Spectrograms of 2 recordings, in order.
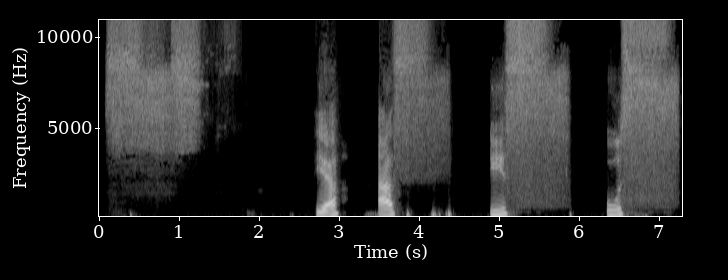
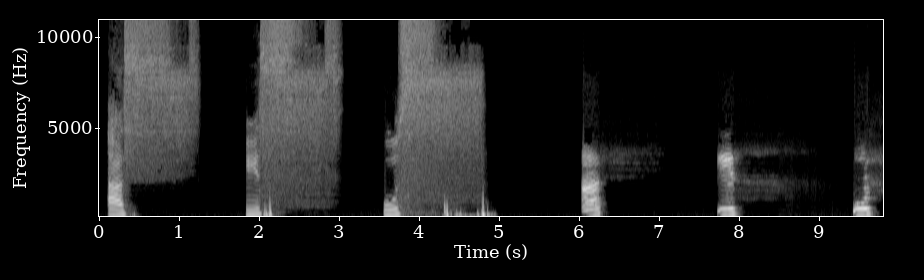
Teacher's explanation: makrotnya ujung lidah yang hampir bertemu dengan gigi seri bawah ya. Jadi dia nggak nempel banget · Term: sofir pada sinnya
